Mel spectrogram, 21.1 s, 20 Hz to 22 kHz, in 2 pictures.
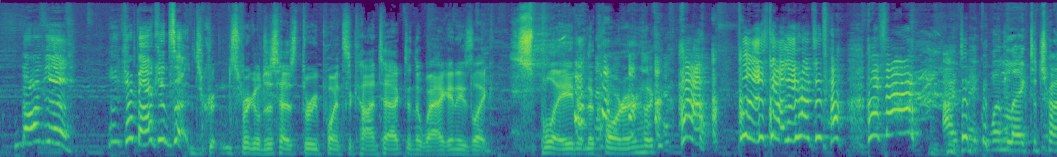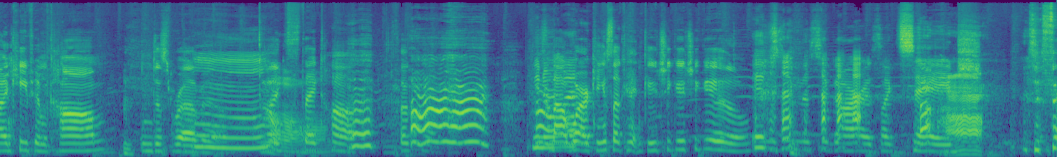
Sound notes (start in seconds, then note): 14.5 whimpers; 19.8 chokes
